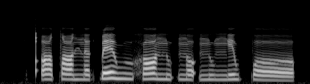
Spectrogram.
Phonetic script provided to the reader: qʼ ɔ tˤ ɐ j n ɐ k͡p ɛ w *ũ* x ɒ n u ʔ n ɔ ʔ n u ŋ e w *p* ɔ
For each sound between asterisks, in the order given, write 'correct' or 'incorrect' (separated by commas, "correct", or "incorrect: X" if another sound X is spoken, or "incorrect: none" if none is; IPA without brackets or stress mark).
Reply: incorrect: u, correct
